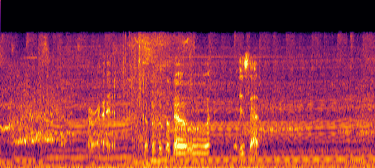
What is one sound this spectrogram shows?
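Tyres hiss on the road at speed.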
